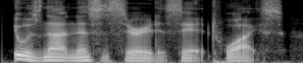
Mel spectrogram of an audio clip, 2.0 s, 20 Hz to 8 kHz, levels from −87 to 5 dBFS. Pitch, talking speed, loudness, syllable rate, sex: 100 Hz, 235 wpm, -19 LUFS, 7.0 syllables/s, male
